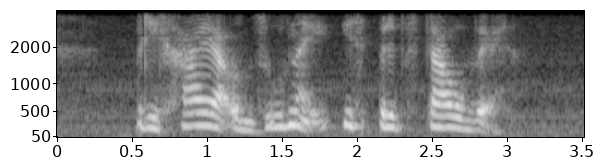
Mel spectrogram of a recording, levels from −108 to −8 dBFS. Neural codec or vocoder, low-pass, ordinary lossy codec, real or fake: none; 3.6 kHz; none; real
